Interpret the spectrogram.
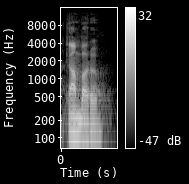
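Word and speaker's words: Ganbaru (頑張る): How do you say it? – Ganbaru. Means do your best. – No. Ganbaru.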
